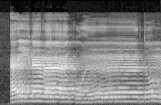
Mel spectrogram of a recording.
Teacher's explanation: ഐനമാ കുൻതും, ഈ പദത്തിൽ കുൻതും സാക്കിനത്ത നൂനും ശേഷം താവുമാണ്. ഇഖ്ഫ ഹഖീഖി നൽകി സാക്കിനത്ത നൂനിനെ അവ്യക്തമാക്കി മണിക്കേണ്ടതാണ്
